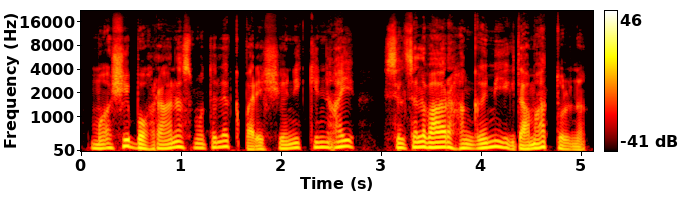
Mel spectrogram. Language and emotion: Kashmiri, fearful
